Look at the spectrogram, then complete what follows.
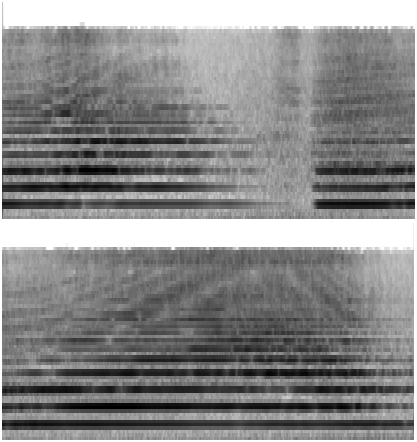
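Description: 尺八 (shakuhachi), an end-blown bamboo flute, playing two long held notes. The first fades away about three seconds in; after a brief breath the second enters about four seconds in, bends slightly up in pitch and is held, thinning out near the end.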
